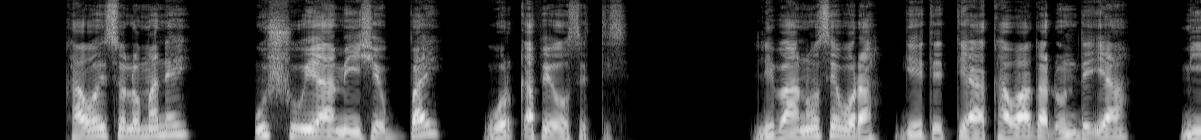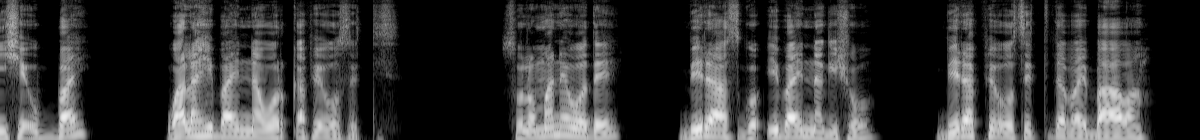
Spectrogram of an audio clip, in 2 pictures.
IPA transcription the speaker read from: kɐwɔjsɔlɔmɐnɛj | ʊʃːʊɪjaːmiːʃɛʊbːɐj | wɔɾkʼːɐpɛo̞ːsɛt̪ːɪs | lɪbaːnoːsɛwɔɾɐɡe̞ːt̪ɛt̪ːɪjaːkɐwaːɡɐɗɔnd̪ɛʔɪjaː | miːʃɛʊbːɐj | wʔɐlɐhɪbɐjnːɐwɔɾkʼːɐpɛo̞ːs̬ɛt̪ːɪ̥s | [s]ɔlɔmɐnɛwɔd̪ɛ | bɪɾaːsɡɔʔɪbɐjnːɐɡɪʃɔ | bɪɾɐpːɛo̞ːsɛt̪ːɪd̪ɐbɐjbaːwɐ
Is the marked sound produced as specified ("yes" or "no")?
yes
